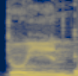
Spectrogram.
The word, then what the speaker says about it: Douyin: did I say that right? Douyin. – Douyin, that's TikTok's Chinese version.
